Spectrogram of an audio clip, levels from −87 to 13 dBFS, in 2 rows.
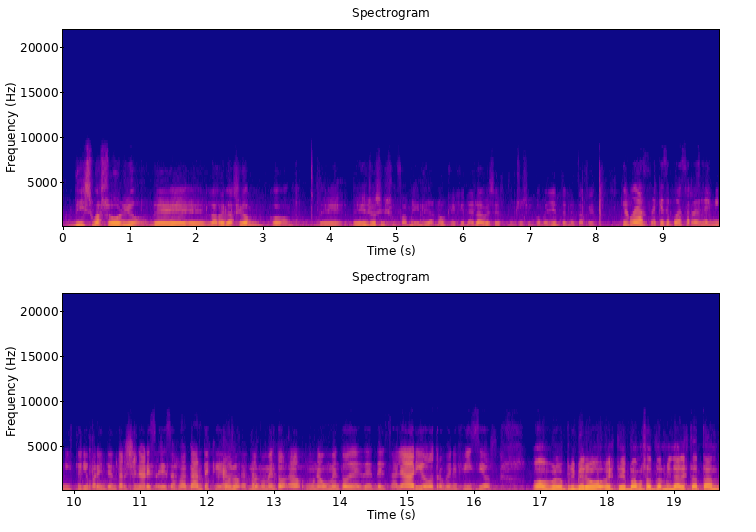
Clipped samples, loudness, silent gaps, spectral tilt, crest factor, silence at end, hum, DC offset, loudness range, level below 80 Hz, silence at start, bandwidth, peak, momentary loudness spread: under 0.1%; -24 LUFS; none; -8 dB/octave; 16 dB; 0 s; none; under 0.1%; 11 LU; -62 dBFS; 0.1 s; 7.8 kHz; -6 dBFS; 17 LU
